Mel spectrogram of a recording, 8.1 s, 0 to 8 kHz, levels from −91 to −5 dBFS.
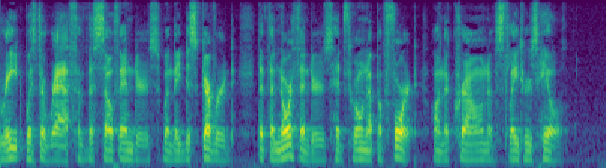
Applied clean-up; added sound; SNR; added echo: none; none; none; none.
